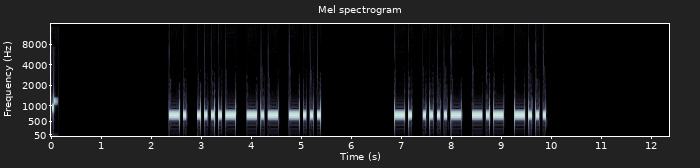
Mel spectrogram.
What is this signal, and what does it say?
Morse code, heard as a keyed tone, about 17 wpm, 700 Hz. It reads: N4KB N4KB
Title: USA Call Signs - 4 Characters - Repeated 2x - 17wpm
